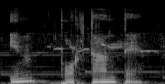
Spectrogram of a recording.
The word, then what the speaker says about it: importante: To express the word important would be importante. Let's count the syllables. We have im, por, tan, te. Importante.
